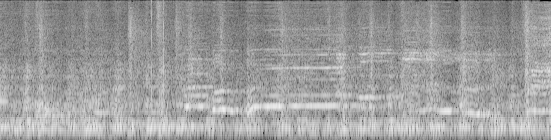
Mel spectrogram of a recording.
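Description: A live blues band playing: hollow-body electric guitar, electric bass and drum kit, with held lead notes that bend in pitch over a steady groove.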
